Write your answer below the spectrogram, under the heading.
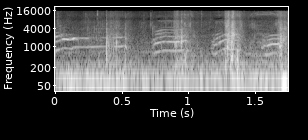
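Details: While their mother GiGi nurses them, the six puppies let out a few drawn-out, high whines that bend upward, mixed with brief thumps and rustling.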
